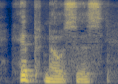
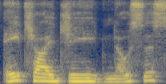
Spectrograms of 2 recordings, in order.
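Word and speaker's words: Hipgnosis: It's not Hypnosis. It's HIGNosis or something like that.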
